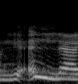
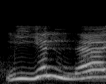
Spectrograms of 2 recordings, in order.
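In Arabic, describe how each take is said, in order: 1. الصوت الأوسط همزة واضحة. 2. الصوت الأوسط صوت ياء. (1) "فيقرأ قالوا لئلا" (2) "ويقرأ ورش ليلا"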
